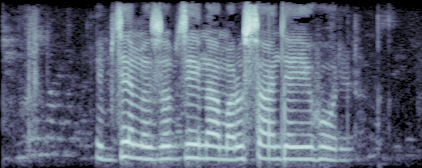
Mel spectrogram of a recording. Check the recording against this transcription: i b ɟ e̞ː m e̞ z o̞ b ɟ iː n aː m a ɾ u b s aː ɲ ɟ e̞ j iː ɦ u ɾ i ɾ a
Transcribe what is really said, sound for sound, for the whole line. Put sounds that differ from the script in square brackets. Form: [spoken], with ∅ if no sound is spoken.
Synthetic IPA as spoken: i b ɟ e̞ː m e̞ z o̞ b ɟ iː n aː m a ɾ u [∅] s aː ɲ ɟ e̞ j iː ɦ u ɾ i ɾ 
